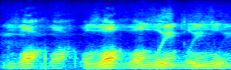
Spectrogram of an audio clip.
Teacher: Kalau za itu ujung ilat kada bakal keluar, tapi bakal dalam ke atas ke gigi.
